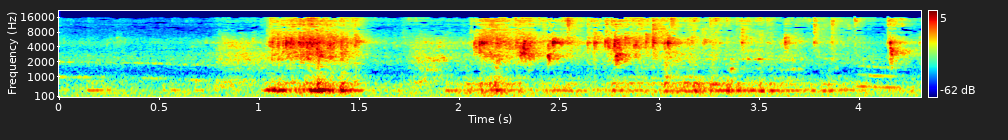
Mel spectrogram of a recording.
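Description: Kitchen tap running into a sink while things are rinsed, with uneven splashing and scattered clinks, loudest about a second in.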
